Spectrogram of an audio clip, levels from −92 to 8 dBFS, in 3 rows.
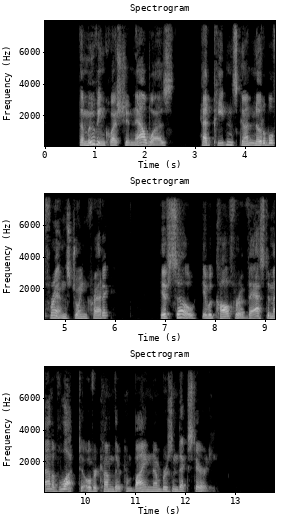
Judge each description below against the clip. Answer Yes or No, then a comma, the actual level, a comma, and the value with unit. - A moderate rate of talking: No, slow, 130 wpm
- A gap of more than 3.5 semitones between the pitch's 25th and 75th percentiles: Yes, average, 3.9 semitones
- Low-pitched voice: Yes, low, 130 Hz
